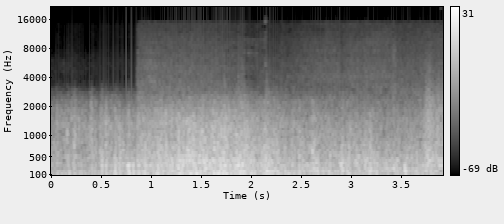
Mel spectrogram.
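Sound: close thunder clap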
